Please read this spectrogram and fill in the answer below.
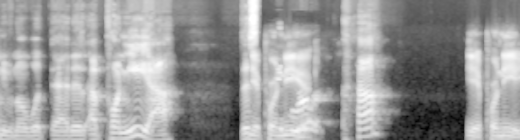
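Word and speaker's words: πορνεία: Pornea.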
